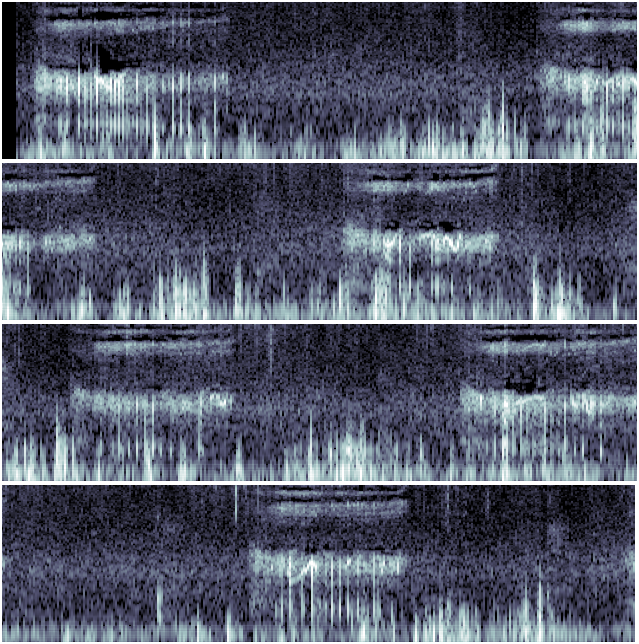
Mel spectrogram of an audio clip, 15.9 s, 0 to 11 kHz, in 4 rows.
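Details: Dog with laboured breathing, loud effortful rasping breaths about 23 a minute and unable to take a full breath. It lasted about 10 minutes after walking toward the beach in strong wind; he lay down, needed carrying and couldn't walk.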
